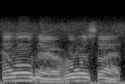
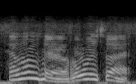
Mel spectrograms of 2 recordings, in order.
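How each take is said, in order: First: "Hello there, who is that" with small rises and falls; reduced inflection. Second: HELLO THERE and WHO IS THAT each rising high then falling; full natural rise and fall on "Hello there, who is that"; normal inflection. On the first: Demonstrator comparing inflections, narrowed swing on "Hello there, who is that". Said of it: "One-half-to-one". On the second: Demonstrator comparing inflections, normal swing on "Hello there, who is that". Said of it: "One-to-one". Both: Shown as a demonstration.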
